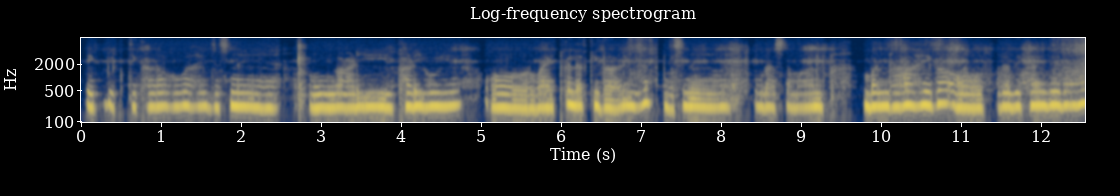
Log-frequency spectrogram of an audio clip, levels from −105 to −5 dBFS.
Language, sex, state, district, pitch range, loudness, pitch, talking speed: Hindi, female, Uttar Pradesh, Budaun, 215-235 Hz, -27 LUFS, 225 Hz, 155 wpm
